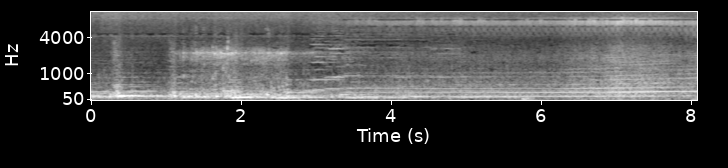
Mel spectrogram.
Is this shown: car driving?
yes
